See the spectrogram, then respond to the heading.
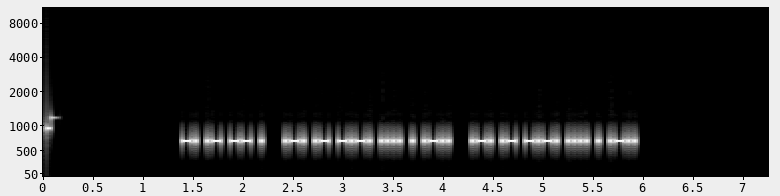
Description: Morse code, heard as a keyed tone, about 40 wpm, 700 Hz. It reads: NAME RACHEL RACHEL
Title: Practice QSO - Exchange 1 - Beginning - 40wpm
